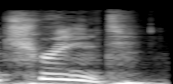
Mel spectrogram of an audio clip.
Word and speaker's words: treant: Or, if you want to fiddle with the pronunciation, the treant. – The treant? – Yeah, it's like T, but with an R, so treant.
